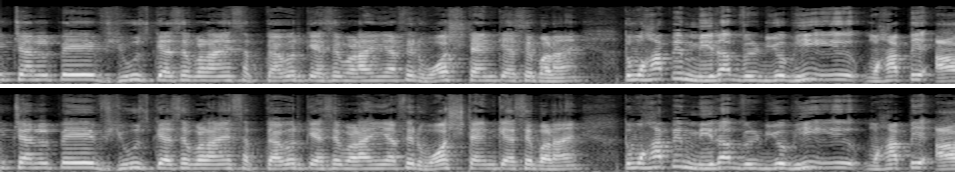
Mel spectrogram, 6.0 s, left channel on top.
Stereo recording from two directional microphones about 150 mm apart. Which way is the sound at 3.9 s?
5° right (ahead or behind).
